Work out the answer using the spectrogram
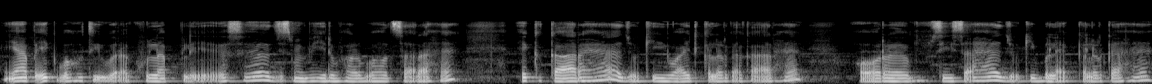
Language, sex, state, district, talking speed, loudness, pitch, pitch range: Hindi, male, Bihar, Samastipur, 150 wpm, -17 LUFS, 155 Hz, 145-180 Hz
